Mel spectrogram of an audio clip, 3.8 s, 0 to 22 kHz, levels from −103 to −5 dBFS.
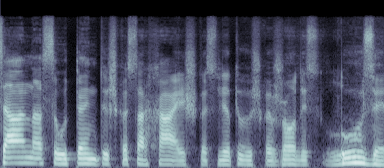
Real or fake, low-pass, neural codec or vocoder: fake; 14.4 kHz; codec, 32 kHz, 1.9 kbps, SNAC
